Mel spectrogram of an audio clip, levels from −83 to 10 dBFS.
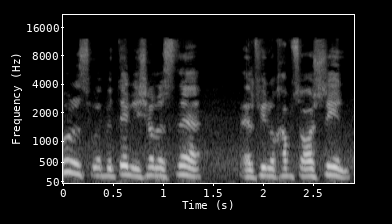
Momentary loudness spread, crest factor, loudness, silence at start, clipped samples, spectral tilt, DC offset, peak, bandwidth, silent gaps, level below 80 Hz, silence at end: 5 LU; 14 dB; -18 LUFS; 0 s; under 0.1%; -6 dB/octave; under 0.1%; -4 dBFS; 12.5 kHz; none; -58 dBFS; 0.05 s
